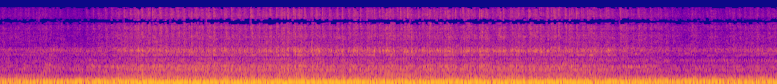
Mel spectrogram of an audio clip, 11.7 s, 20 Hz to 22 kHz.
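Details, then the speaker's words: Ford 5.0 302 V8 at idle after refitting a roller rocker that came off from improper installation and a loose Allen-key lock; deep, even burble about 3.5 pulses a second, quiet with no lifter noise or ticking, back to normal. "It's back to its normal old self. It's quiet, no lifter noise. I was ready to get a whole new motor yesterday."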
